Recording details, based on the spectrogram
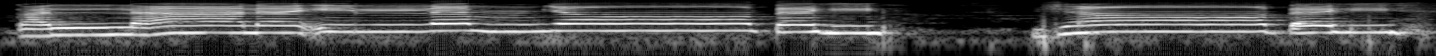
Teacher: نون ساکن کے بعد تا حروف اخفا میں سے ہے تو اخفا کریں گے، ناک میں آواز لے جائیں گے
